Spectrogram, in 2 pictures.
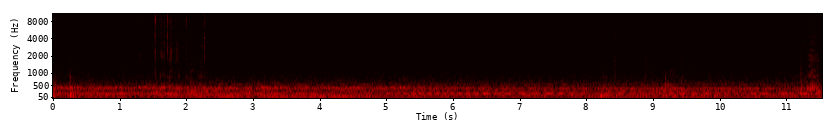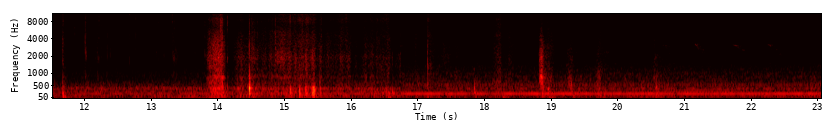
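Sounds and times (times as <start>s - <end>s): air conditioner hum: 0.0s - 23.0s
rustling and clicking handling noises: 1.2s - 2.4s, 11.2s - 17.3s.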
